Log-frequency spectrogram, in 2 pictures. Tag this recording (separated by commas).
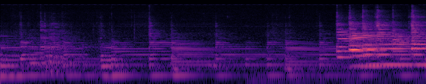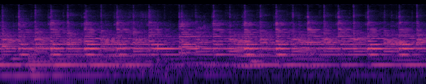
Music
